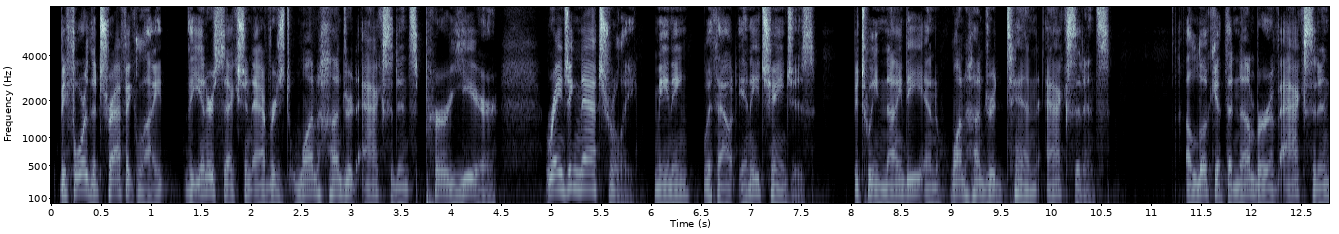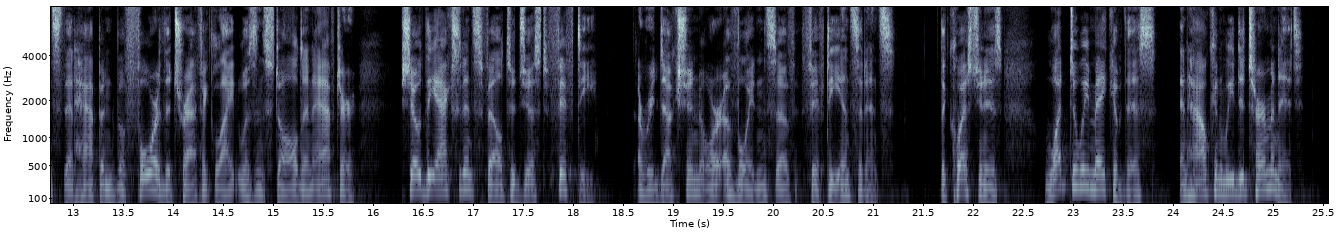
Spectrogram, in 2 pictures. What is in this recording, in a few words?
narration; Bayesian Explainer; bayesian vs frequentist research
